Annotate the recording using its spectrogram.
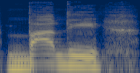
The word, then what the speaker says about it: Buddy: To był Grów Kojat, grupa z Trójmiasta i utwór Funkius Buddy, Buddy, bo w zasadzie tak to się wymawia.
